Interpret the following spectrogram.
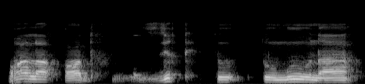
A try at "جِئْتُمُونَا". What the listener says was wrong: আপনার জিক হয়ে গেল কেন? জি জি। আচ্ছা, জি তুমুনা।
